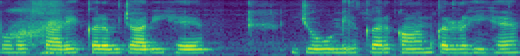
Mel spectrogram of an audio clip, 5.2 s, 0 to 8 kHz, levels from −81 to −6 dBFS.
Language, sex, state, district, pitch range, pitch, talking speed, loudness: Hindi, female, Himachal Pradesh, Shimla, 195-200 Hz, 195 Hz, 115 wpm, -16 LUFS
